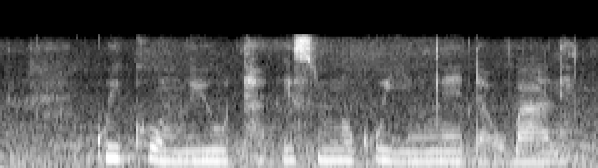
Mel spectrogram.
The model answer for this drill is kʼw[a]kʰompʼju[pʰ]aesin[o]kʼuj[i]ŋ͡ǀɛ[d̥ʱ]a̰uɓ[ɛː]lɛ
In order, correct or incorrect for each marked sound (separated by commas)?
incorrect, incorrect, correct, correct, correct, incorrect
